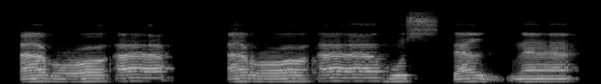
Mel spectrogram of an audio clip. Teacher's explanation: Ro-nya tidak panjang. Ya. Ro-nya tidak dipantulkan.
